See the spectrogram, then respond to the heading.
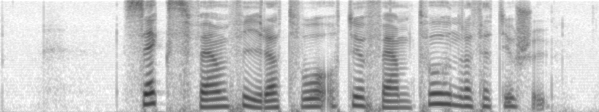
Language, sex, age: Swedish, female, 20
